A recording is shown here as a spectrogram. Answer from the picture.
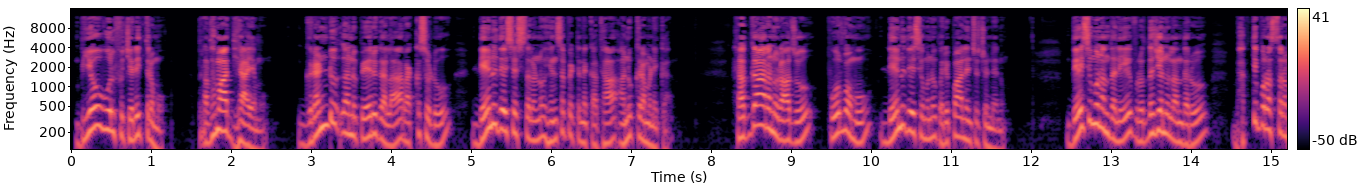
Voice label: telugu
